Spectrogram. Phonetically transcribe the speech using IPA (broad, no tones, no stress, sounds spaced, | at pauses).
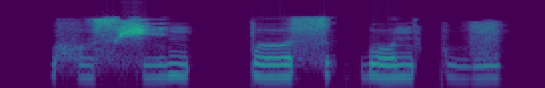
x o̤ s ʃ e̤ n pː ɤ s | ɠ o n kː ṳ v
